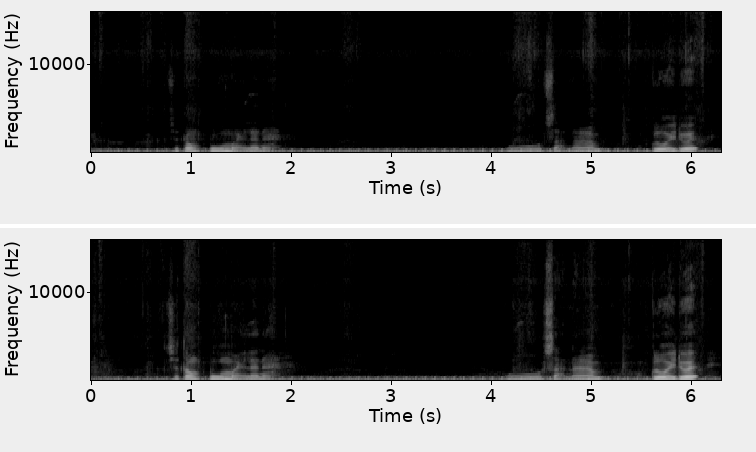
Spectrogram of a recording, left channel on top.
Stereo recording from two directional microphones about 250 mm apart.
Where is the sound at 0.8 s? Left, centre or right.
Right.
